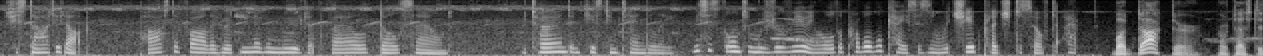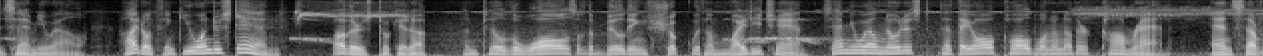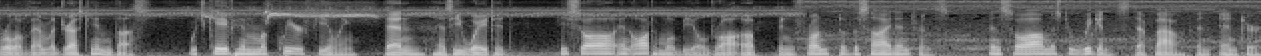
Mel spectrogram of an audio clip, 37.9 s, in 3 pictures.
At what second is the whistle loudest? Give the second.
28 s.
